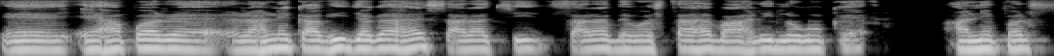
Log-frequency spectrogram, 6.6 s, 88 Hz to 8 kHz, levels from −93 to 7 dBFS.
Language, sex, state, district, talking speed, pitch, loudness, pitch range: Hindi, male, Bihar, Sitamarhi, 175 wpm, 155 Hz, -17 LUFS, 150-160 Hz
